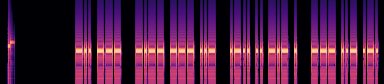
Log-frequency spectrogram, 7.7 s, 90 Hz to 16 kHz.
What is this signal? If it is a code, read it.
Morse code, heard as a keyed tone, about 28 wpm, 700 Hz. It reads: DO YOU LIKE OUR
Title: Sentences from Top 1000 Words - Review Part 1 - 28wpm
